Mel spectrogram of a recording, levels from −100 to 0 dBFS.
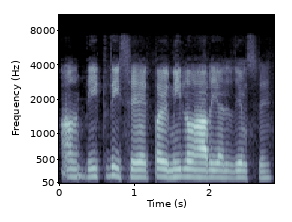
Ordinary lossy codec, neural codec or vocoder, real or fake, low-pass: MP3, 96 kbps; codec, 16 kHz, 0.5 kbps, FunCodec, trained on LibriTTS, 25 frames a second; fake; 7.2 kHz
